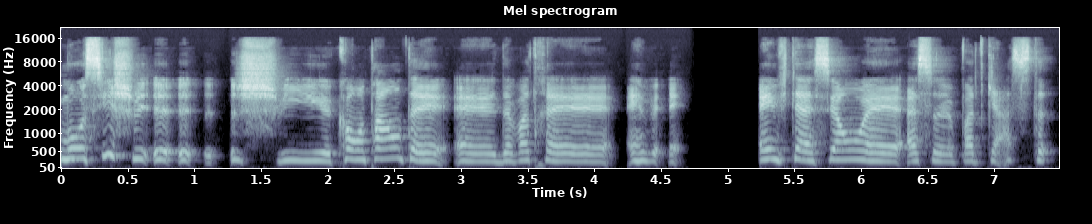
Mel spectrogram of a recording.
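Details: Adult woman who stutters, with onset around age 7 or 8; stuttering.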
